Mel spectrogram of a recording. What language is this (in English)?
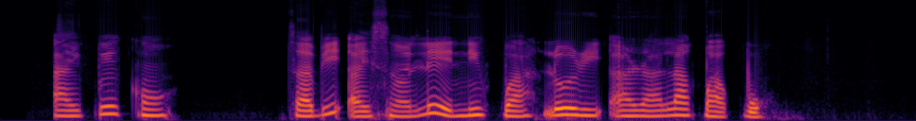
Yoruba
